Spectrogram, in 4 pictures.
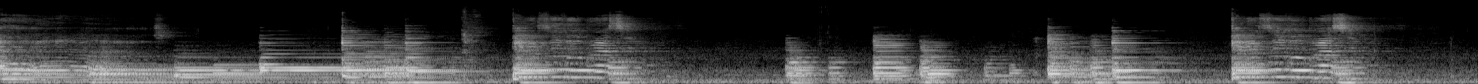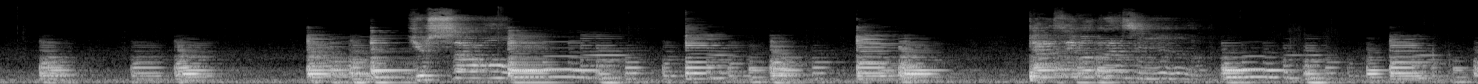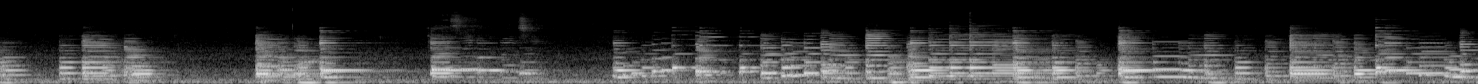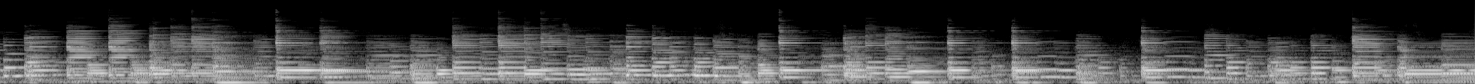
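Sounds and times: piano chords: 0.0s - 59.0s.

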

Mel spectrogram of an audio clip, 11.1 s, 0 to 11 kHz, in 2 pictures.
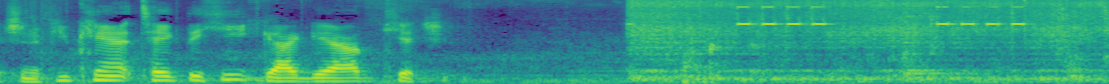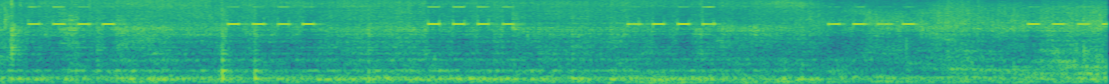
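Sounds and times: high-pitched thermometer alarm beeps: 3.6s - 11.0s.

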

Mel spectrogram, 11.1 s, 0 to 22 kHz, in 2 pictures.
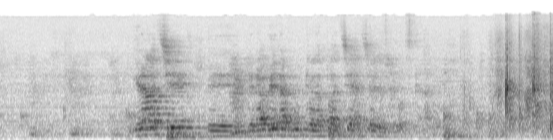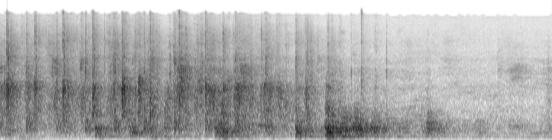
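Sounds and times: crowd applauding: 4.9s - 9.6s
thump: 8.8s - 10.0s.

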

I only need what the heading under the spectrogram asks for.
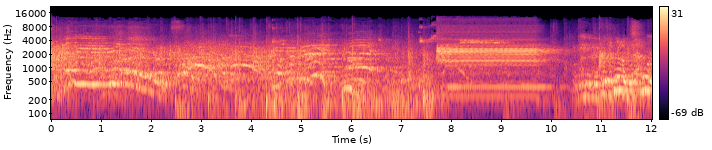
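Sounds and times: voices echoing in hall: 0.0s - 12.0s
basketball dribbling: 2.5s - 10.2s
shoes squeaking on hardwood: 4.3s - 9.2s
scoreboard buzzer long tone: 7.7s - 10.2s.

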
